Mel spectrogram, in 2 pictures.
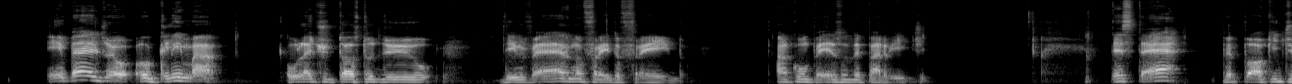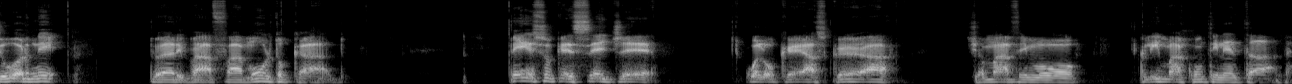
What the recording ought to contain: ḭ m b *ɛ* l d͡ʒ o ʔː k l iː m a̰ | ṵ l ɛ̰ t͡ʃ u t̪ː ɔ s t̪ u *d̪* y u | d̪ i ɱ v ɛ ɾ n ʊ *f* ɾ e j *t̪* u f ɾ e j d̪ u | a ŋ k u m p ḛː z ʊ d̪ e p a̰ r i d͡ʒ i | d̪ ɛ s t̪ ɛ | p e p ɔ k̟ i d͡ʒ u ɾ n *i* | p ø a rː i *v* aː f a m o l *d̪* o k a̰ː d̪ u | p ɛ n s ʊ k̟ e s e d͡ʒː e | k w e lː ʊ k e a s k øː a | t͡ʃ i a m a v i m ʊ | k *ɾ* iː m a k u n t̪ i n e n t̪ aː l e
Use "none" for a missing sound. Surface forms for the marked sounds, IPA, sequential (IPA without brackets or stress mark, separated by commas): ɛ, d̪, f, d̪, i, v, t̪, l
